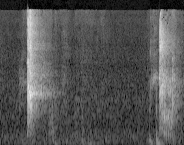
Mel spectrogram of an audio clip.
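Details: Louie, a French Bulldog puppy, lets out two short, sharp yips about two and a half seconds apart, the first louder with a brief trailing tail, in an otherwise quiet indoor setting.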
